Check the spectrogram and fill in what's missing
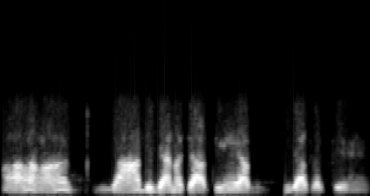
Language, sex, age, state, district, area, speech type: Hindi, male, 60+, Uttar Pradesh, Mau, rural, conversation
